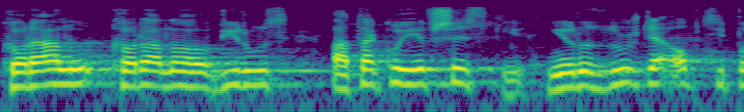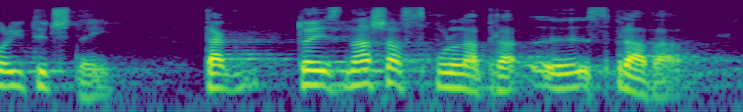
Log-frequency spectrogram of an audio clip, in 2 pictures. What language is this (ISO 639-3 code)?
pol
